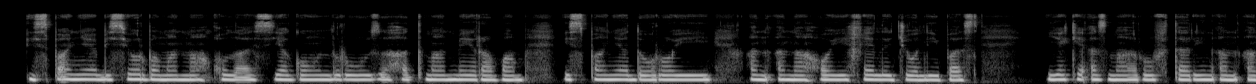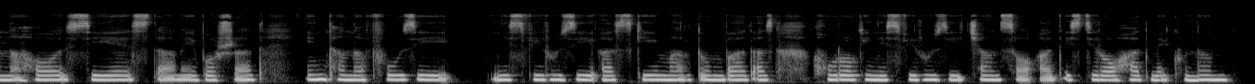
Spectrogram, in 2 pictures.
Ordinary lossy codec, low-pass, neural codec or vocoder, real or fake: none; 10.8 kHz; none; real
